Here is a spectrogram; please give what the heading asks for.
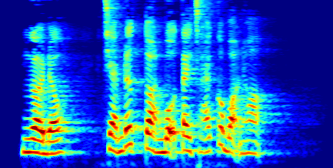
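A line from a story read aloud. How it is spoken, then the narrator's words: Cold, furious. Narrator (Vietnamese): Phụng Vạn, trong mắt lóe lên vẻ lạnh lùng, phẫn nộ nói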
